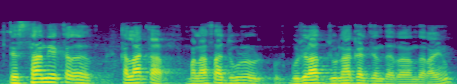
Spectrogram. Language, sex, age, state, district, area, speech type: Sindhi, male, 60+, Gujarat, Junagadh, rural, spontaneous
